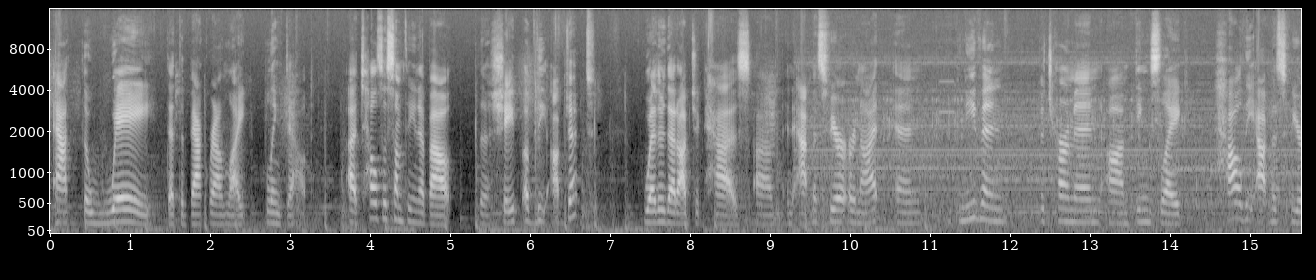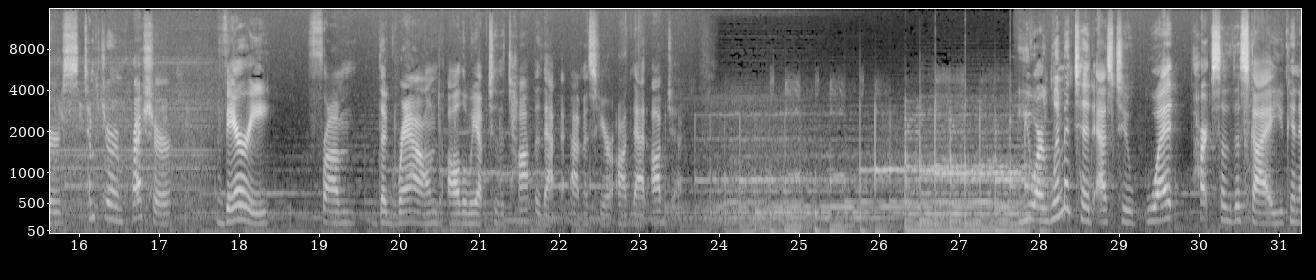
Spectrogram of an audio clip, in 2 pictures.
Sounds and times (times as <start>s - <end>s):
Speech: 0.0s - 6.8s, 7.4s - 17.2s, 17.8s - 18.4s, 19.0s - 23.6s, 27.8s - 31.2s
Music: 0.0s - 31.2s.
